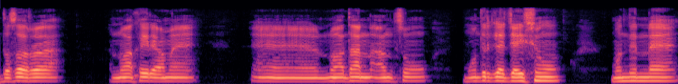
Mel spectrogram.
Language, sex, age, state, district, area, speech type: Odia, male, 45-60, Odisha, Kalahandi, rural, spontaneous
